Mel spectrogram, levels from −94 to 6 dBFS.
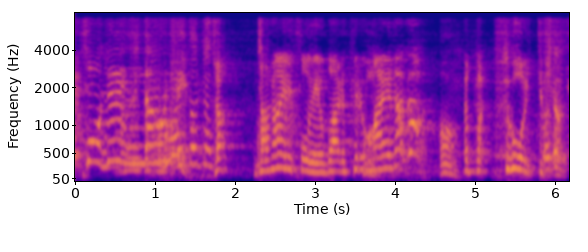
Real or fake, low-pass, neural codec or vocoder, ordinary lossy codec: fake; 7.2 kHz; codec, 32 kHz, 1.9 kbps, SNAC; none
